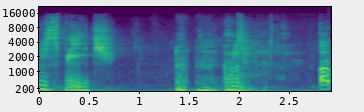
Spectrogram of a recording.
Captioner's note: clearing throat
